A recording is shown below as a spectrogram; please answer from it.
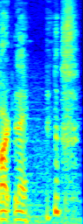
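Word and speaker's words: Bartleh: Literally the H is there just to make sure you pronounce it Bartley.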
